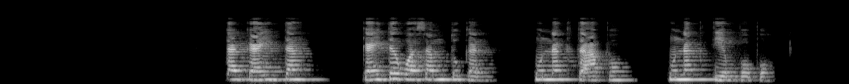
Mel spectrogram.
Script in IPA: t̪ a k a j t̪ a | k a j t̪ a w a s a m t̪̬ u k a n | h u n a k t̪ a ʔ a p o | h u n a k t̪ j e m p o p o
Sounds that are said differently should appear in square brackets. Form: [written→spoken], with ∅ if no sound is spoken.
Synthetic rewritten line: t̪ a k a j t̪ a | k a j t̪ a w a s a m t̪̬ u k a n | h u n a k t̪ a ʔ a p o | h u n a k t̪ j e m p o p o

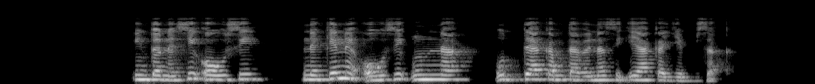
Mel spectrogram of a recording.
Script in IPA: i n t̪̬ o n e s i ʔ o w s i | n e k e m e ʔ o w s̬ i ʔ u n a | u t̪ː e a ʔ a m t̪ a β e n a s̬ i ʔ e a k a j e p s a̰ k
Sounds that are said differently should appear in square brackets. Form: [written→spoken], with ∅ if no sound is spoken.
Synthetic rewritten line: i n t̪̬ o n e s i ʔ o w s i | n e k e [m→n] e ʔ o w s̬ i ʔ u n a | u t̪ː e a [ʔ→k] a m t̪ a β e n a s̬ i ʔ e a k a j e p s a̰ k

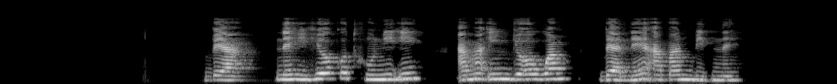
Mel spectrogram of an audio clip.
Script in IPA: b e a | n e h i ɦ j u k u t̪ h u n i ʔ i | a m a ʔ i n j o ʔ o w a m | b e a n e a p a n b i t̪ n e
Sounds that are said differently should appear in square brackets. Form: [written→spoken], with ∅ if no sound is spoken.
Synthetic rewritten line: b e a | n e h i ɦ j [u→o] k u t̪ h u n i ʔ i | a m a ʔ i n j o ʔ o w a m | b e a n e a p a n b i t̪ n e

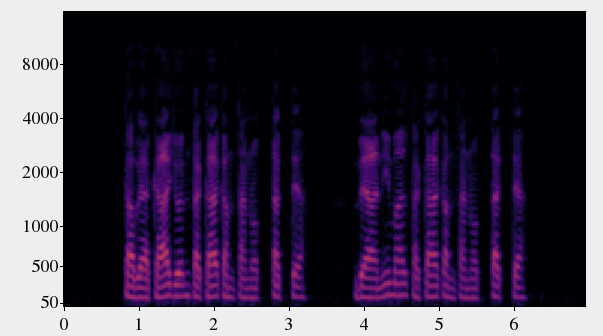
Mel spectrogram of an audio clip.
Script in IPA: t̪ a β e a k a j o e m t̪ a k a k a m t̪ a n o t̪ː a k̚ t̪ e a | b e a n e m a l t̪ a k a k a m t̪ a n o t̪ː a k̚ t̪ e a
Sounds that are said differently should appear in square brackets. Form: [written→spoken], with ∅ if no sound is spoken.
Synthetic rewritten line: t̪ a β e a k a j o e m t̪ a k a k a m t̪ a n o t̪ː a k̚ t̪ e a | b e a n [e→i] m a l t̪ a k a k a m t̪ a n o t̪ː a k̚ t̪ e a

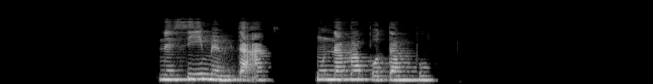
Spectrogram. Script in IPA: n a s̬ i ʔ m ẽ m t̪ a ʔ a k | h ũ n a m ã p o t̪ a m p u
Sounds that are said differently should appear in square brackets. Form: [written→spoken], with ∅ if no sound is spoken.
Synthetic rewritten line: n [a→e] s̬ i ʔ m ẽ m t̪ a ʔ a k | h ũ n a m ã p o t̪ a m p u

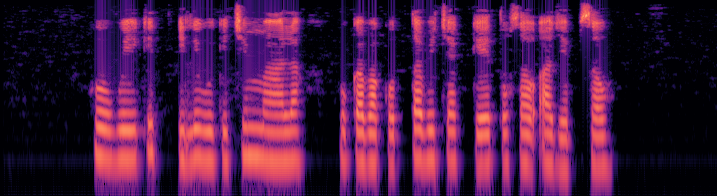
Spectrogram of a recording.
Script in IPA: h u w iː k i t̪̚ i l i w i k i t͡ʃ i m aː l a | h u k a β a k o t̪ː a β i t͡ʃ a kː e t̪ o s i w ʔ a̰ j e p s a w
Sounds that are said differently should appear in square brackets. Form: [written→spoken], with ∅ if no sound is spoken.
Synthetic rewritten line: h u w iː k i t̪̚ i l i w i k i t͡ʃ i m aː l a | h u k a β a k o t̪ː a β i t͡ʃ a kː e t̪ o s [i→a] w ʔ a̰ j e p s a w

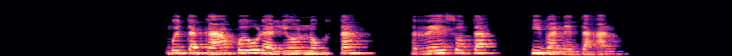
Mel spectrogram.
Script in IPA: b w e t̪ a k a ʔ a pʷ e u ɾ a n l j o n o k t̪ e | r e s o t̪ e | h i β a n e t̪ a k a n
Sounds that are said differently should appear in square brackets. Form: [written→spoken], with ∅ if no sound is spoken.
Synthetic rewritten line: b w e t̪ a k a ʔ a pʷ e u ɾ a [n→∅] l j o n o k t̪ [e→a] | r e s o t̪ [e→a] | h i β a n e t̪ a [k→ʔ] a n

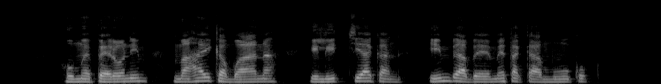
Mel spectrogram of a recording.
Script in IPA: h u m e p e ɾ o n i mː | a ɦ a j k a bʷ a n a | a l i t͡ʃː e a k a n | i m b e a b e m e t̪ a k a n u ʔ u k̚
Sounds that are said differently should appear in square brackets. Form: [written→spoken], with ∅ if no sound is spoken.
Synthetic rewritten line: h u m e p e ɾ o n i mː | a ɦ a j k a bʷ a n a | [a→i] l i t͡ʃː [e→i] a k a n | i m b e a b e m e t̪ a k a [n→m] u [ʔ→k] u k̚

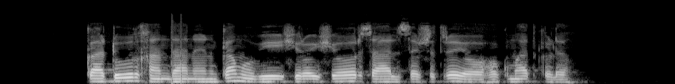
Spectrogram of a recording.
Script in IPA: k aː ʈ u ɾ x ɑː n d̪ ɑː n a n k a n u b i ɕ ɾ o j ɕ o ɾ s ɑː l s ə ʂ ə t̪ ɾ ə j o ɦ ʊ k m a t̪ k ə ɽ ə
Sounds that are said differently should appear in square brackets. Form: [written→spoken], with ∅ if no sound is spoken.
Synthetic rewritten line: k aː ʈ u ɾ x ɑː n d̪ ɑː n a n k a [n→m] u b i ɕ ɾ o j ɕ o ɾ s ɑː l s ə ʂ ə t̪ ɾ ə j o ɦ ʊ k m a t̪ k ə ɽ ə

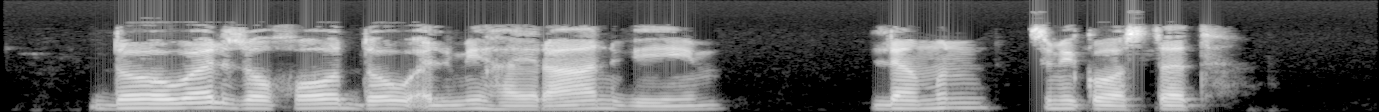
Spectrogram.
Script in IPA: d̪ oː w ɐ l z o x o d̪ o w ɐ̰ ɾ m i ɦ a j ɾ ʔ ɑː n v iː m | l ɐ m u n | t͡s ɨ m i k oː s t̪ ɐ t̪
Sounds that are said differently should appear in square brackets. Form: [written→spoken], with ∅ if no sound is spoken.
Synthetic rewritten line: d̪ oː w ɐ l z o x o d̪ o w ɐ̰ [ɾ→l] m i ɦ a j ɾ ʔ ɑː n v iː m | l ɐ m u n | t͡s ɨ m i k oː s t̪ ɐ t̪

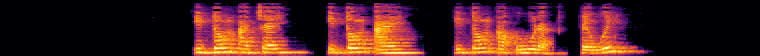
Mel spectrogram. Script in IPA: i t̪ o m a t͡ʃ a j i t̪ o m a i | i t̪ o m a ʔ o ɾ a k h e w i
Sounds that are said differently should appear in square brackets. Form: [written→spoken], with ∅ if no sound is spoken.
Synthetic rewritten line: i t̪ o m a t͡ʃ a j i t̪ o m a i | i t̪ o m a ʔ [o→u] ɾ a k h e w i

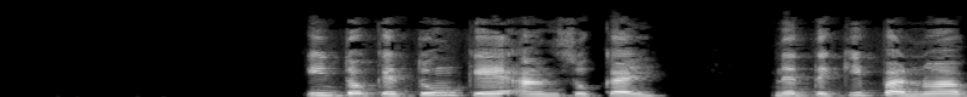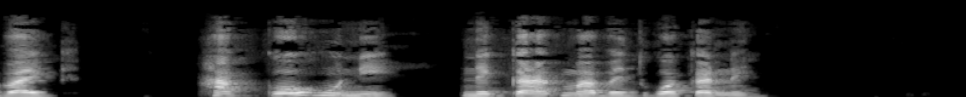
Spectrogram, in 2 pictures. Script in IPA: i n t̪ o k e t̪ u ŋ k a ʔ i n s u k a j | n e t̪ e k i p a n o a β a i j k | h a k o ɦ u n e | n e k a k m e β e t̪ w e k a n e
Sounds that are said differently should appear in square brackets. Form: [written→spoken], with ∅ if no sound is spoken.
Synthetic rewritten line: i n t̪ o k e t̪ u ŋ k [a→e] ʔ [i→a] n s u k a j | n e t̪ e k i p a n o a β a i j k | h a k o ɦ u n [e→i] | n e k a k m [e→a] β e t̪ w [e→a] k a n e

